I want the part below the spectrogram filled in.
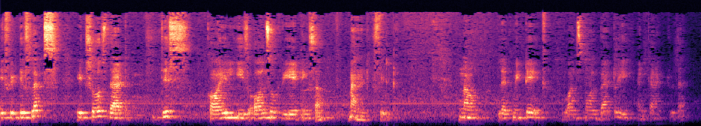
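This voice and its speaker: A man speaks at a very slow pace with long, frequent pauses and fairly even intonation. Noticeable background noise is present. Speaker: science teacher. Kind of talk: tutorial. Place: home room. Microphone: phone near.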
